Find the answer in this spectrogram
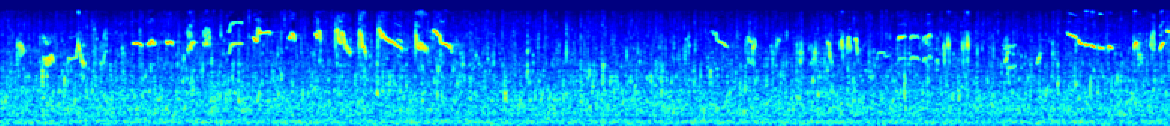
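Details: Mountain white-eye singing vigorously in a recording made for training caged birds: rapid high, thin whistled and twittering notes in bursts, sweeping up and down, over a steady rushing hiss like running water.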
